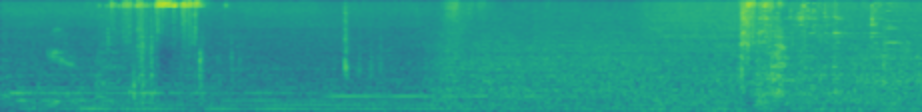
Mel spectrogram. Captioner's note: chains rattling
